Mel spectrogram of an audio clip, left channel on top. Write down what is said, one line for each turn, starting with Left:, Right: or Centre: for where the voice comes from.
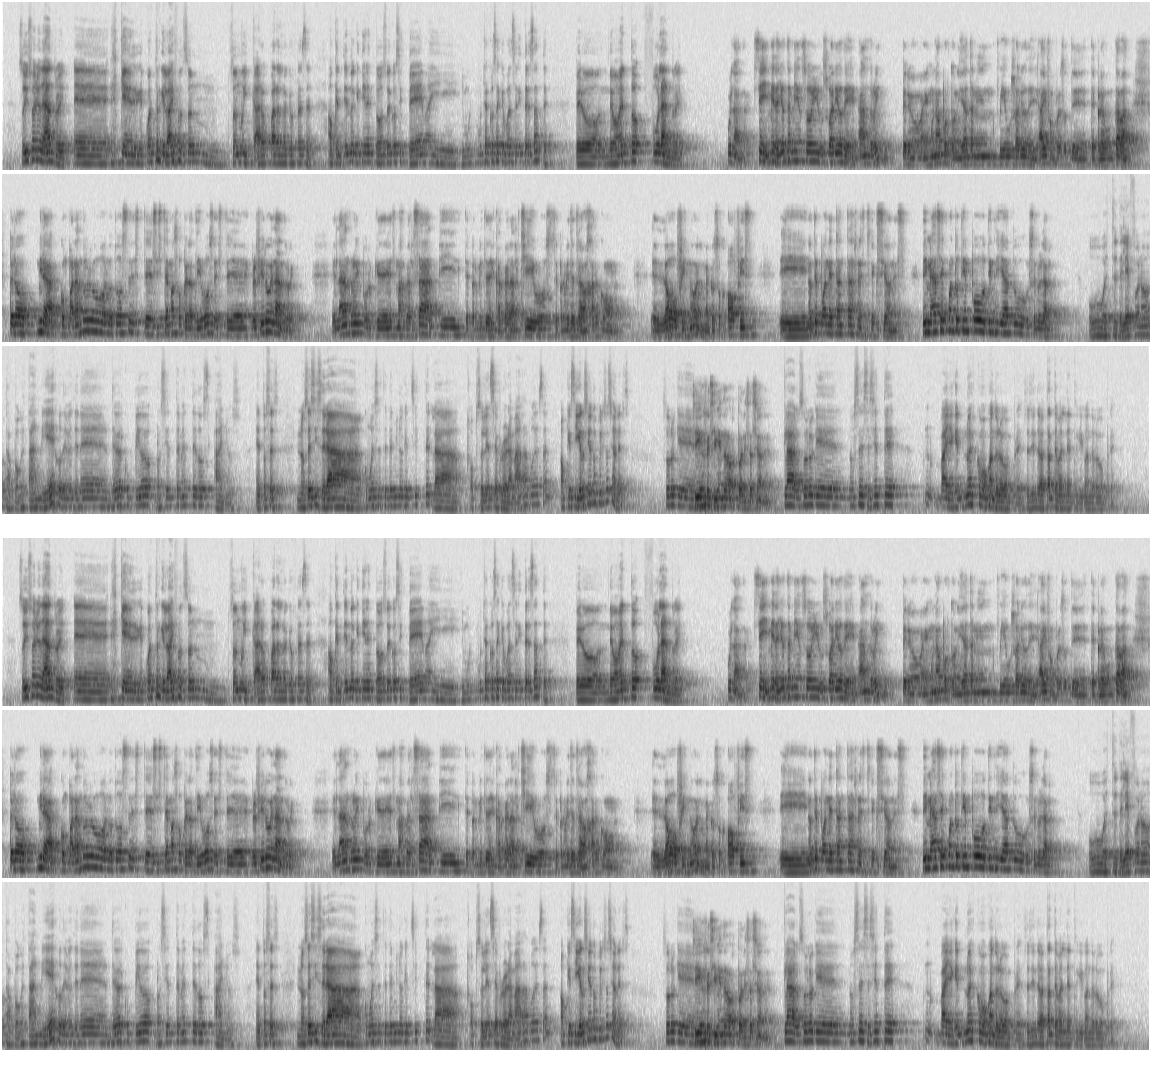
Right: Soy usuario de Android. eh, <laughs> es que encuentro que los iPhones son, son muy caros para lo que ofrecen. Aunque entiendo que tienen todo su ecosistema y, y mu- muchas cosas que pueden ser interesantes. Pero de momento, full Android.
Left: Full Android. Sí, mira, yo también soy usuario de Android, pero en una oportunidad también fui usuario de iPhone, por eso te, te preguntaba. Pero mira, comparando lo- los dos este, sistemas operativos, este, prefiero el Android. El Android porque es más versátil, te permite descargar archivos, te permite trabajar el Office, ¿no? El Microsoft Office, y no te pone tantas restricciones. Dime, ¿hace cuánto tiempo tienes ya tu celular?
Right: Uh, este teléfono tampoco es tan viejo, debe tener, debe haber cumplido recientemente dos años. Entonces, no sé si será, ¿cómo es este término que existe? La obsolencia programada, puede ser. Aunque sigue recibiendo actualizaciones, solo que,
Left: ¿Sigues recibiendo
Right: no-
Left: actualizaciones?
Right: claro, solo que, no sé, se siente, mm, vaya, que no es como cuando lo compré, se siente bastante más lento que cuando lo compré.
